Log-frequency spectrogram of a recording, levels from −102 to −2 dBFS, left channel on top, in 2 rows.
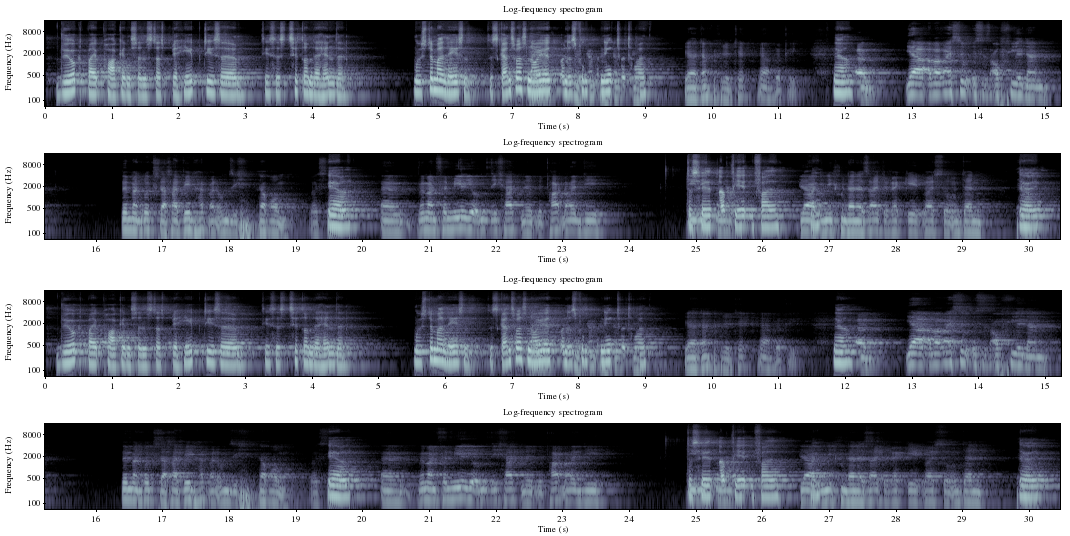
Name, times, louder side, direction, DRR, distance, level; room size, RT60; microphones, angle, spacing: voice 1, 0.2-3.0 3.3-4.5 5.5-6.4 6.6-8.5 8.8-9.0 11.8-12.1 19.5-19.8 24.9-26.3 26.7-26.8 29.8-30.3, left 2 dB, 35° left, 10 dB, 1.2 m, -32 dB
voice 2, 7.3-8.9 9.6-11.3 11.5-11.7 12.1-12.5 12.9-15.1 16.4-18.9 19.2-19.6 20.3-23.6 24.9-25.6 26.5-29.3 29.8-30.2, left 3 dB, 55° left, 7 dB, 1.2 m, -41 dB
29.5 x 29.0 x 7.1 m, 1.2 s
head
